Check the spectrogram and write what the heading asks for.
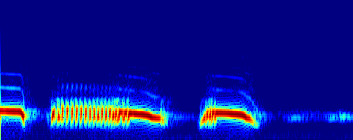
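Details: Closing part of a spotted dove coo in 'thổ' style touched with 'đồng': the end of a hoot, a long buzzy purring note curving downward, then a last falling coo, followed by faint soft sounds.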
